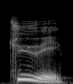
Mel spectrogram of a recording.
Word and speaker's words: tuer: Tuer. Alright, remember, U is really pronounced like U, so it's not OU, but it's U, okay?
